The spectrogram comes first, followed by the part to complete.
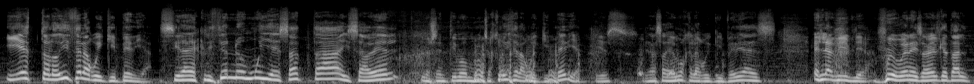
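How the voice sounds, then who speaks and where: Over soft background music, a high-voiced, animated man talks quickly with a slightly mellow quality. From La Mancha and speaking with a Spain Spanish accent, he's a podcast co-host and interviewer who keeps things jokey, talkative and informal.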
